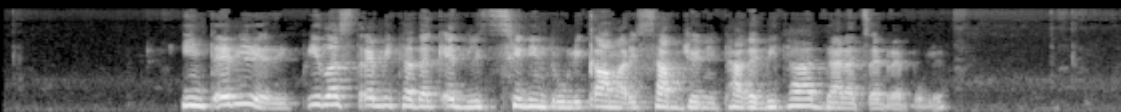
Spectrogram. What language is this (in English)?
Georgian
